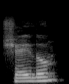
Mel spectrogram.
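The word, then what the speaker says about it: caelum: wasting your own time the first word there is pronounced chaum that refers to the heavens the chaum you can think about it it's easy to remember just think of ceiling right the ceiling is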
